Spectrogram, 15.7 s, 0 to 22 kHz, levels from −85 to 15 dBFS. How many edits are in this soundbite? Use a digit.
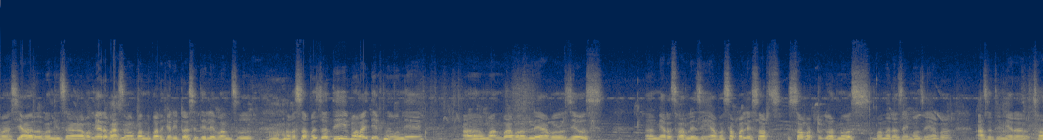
0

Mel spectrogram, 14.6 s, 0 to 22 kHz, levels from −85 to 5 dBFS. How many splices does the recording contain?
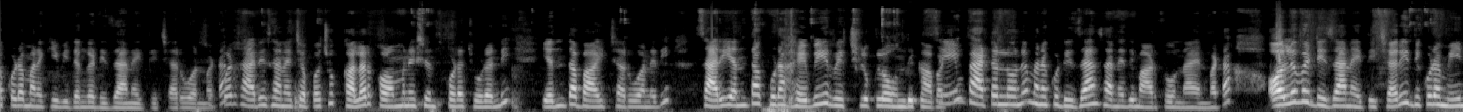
2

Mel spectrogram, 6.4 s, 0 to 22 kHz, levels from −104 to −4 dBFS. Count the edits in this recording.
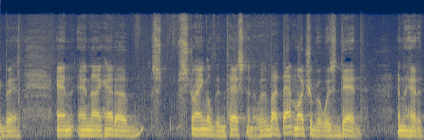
1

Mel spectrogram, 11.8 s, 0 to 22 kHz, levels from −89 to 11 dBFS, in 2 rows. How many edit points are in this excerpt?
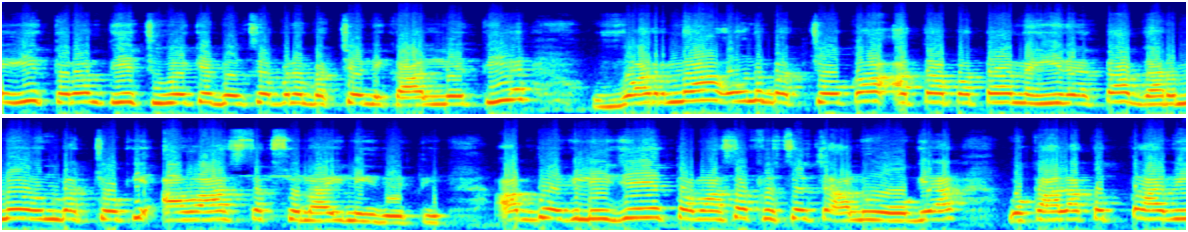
0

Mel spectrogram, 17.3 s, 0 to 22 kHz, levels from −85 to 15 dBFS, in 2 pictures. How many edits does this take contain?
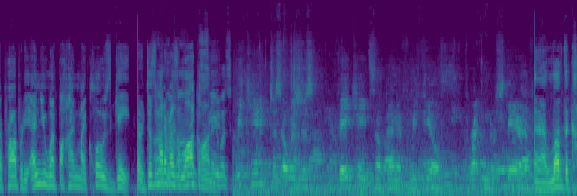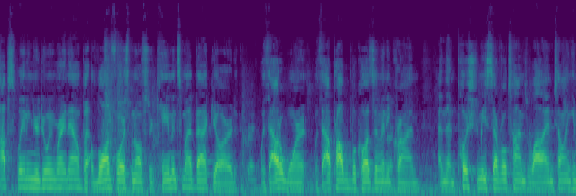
4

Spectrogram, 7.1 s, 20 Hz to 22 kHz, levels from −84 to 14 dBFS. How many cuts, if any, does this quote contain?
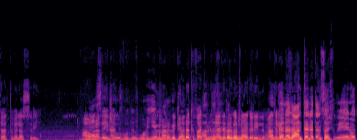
0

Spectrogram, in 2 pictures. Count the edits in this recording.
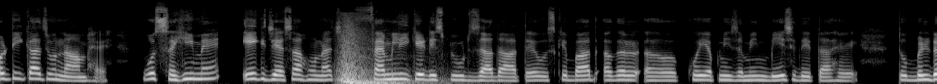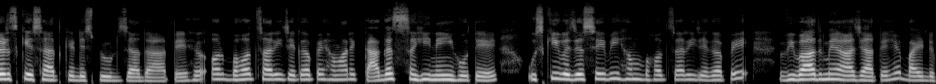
1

